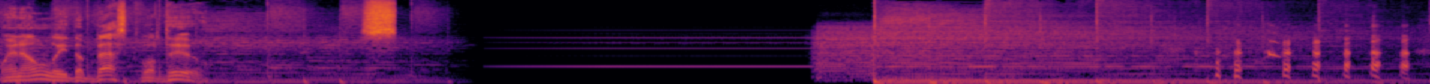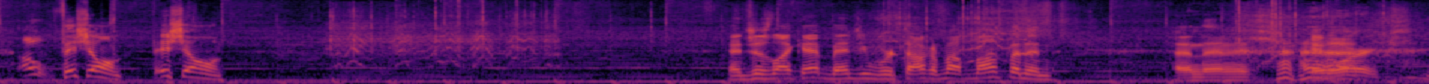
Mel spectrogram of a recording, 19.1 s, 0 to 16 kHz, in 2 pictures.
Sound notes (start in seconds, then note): 5.6 intense music; 10.6 laughs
